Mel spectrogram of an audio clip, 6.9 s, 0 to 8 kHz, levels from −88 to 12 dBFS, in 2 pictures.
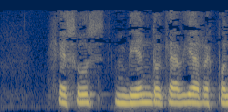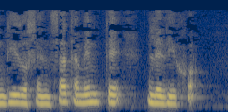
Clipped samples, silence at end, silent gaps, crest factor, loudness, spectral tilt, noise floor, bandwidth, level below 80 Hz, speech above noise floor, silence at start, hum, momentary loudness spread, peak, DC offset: under 0.1%; 0.5 s; none; 14 dB; -16 LUFS; -8.5 dB/octave; -56 dBFS; 6.4 kHz; -60 dBFS; 40 dB; 0.8 s; none; 9 LU; -2 dBFS; under 0.1%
